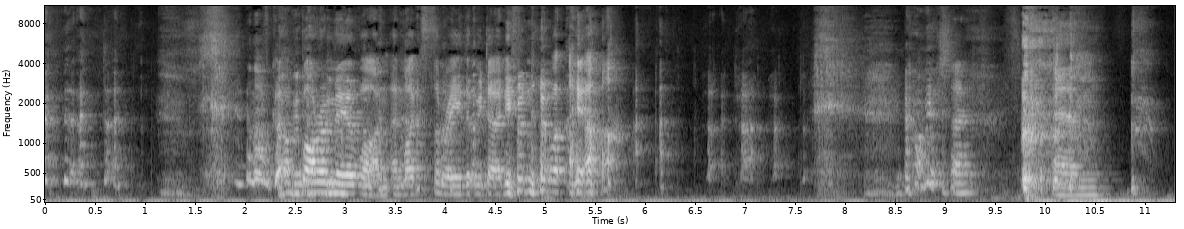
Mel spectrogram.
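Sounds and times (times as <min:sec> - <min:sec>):
laughter: 0:00.0 - 0:10.5
speech: 0:02.1 - 0:05.8, 0:09.0 - 0:09.4, 0:10.1 - 0:10.6
harsh coughs: 0:09.8 - 0:11.2
throat clearing: 0:09.8 - 0:11.2.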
